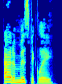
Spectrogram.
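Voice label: "atomistically", English, uk British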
